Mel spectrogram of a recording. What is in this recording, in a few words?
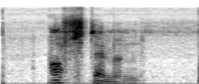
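"afstemmen", Dutch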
